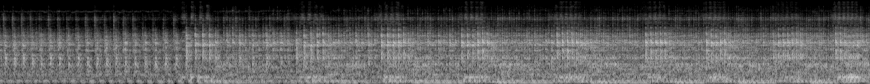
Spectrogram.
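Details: Yamaha Jupiter MX motorcycle that smokes, recently serviced, idling before teardown: light rapid metallic clatter ticking steadily over idle, no piston growl; later traced to damaged piston block and con rod.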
